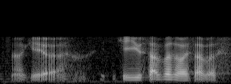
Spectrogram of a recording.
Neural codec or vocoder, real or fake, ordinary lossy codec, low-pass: none; real; none; 3.6 kHz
